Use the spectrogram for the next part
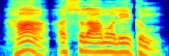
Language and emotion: Urdu, neutral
